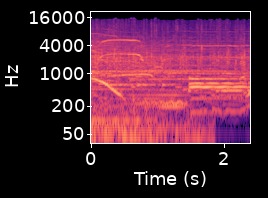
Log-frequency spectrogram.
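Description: Music with sustained chords. A sliding tone falls in pitch in the first half second, and a new chord comes in about one and a half seconds in.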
